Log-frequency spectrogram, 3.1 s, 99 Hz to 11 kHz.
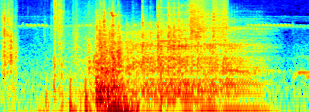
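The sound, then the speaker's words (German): An old unlocked door in the oldest part of a manor house being opened: a few sharp clicks, then a loud, sustained rasping sound that swells and slowly fades away. “Die letzten 2 Schritte führen uns durch diese Tür. Kommen Sie! Die Tür ist nicht verschlossen.”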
